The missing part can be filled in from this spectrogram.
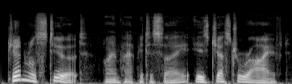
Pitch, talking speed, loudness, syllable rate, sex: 115 Hz, 205 wpm, -18 LUFS, 6.2 syllables/s, male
